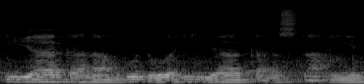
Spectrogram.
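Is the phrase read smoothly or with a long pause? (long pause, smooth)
smooth. It is read smoothly without a long pause. The speaker calls it right.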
